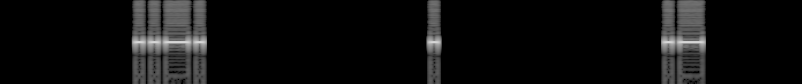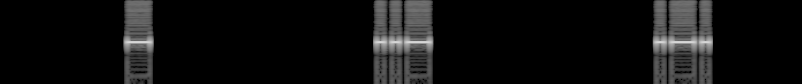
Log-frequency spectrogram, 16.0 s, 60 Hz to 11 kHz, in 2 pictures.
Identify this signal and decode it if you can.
Morse code, heard as a keyed tone, about 16 wpm, 800 Hz. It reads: F E A T U R
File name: Special INGs / Special INGs-mp3s / Fast ing @10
